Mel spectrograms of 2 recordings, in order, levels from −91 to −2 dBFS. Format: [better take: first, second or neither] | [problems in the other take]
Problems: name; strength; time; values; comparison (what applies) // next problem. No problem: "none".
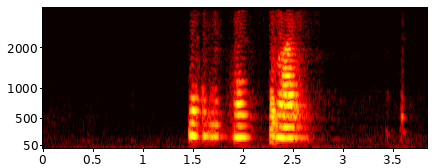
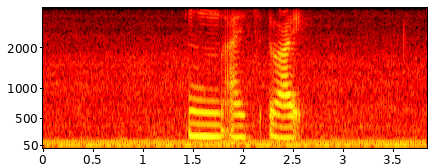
second | noise reduction (neural mask model DeepFilterNet 3)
